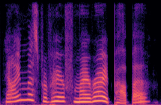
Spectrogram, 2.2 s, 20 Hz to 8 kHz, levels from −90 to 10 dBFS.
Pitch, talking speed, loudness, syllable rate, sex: 300 Hz, 225 wpm, -15 LUFS, 5.9 syllables/s, female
